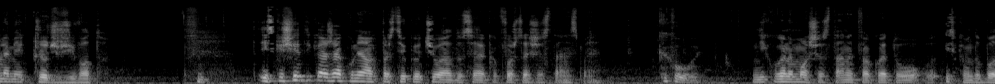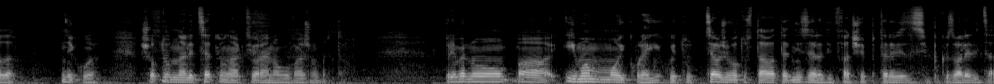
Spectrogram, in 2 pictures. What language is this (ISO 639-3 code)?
bul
